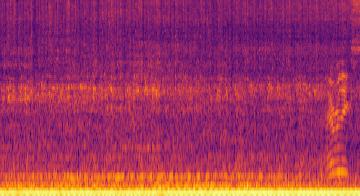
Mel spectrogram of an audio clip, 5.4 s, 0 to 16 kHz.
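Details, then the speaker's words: Holden HQ ute with a 350 Chevy V8 swap, first run after fitting: a deep, steady idle with an even low rumble and no misses or ticks, sitting happily at about 1000 rpm. "like it's doing what it's supposed to be it's sitting there good idle"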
